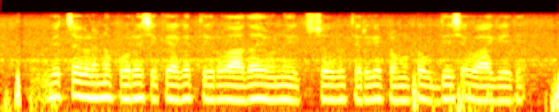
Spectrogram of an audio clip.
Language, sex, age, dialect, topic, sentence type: Kannada, male, 18-24, Dharwad Kannada, banking, statement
